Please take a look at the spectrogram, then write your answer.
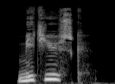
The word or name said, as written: midtjysk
